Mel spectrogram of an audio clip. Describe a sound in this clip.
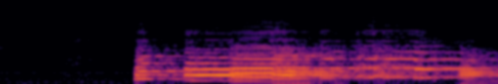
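A bassoon plays a melody in a large, echoing hall.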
